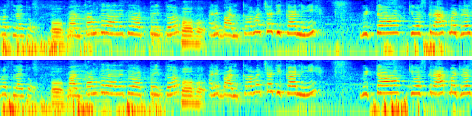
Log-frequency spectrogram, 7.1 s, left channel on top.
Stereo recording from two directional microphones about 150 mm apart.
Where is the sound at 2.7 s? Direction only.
5° left (ahead or behind).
